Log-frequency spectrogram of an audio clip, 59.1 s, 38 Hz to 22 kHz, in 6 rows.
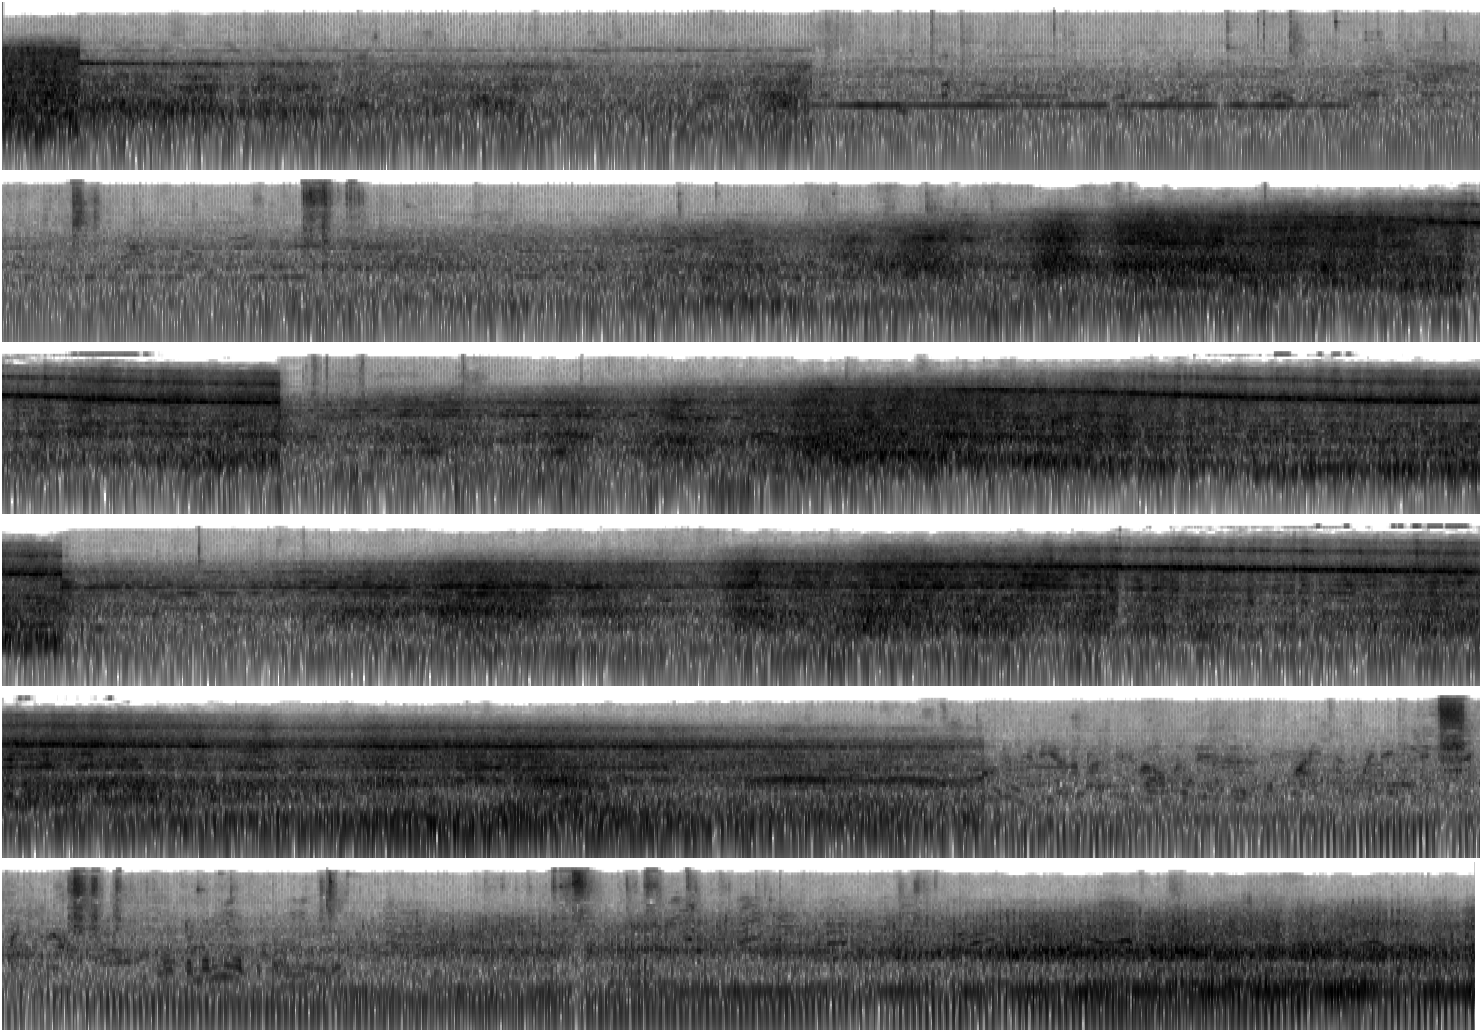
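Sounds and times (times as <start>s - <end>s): rushing jet noise: 0.0s - 5.8s, 14.4s - 30.3s, 31.6s - 51.5s
jet engine whine: 0.0s - 59.0s.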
